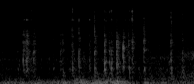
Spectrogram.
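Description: Rapid typing on a computer keyboard as a credit card number is entered into an order form field. A quick, continuous run of many clicky keystrokes sits over a steady low background hum.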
